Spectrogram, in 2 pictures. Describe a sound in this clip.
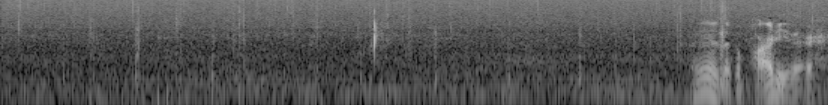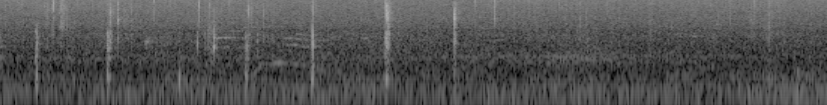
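Small wheels roll and click over a concrete sidewalk.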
